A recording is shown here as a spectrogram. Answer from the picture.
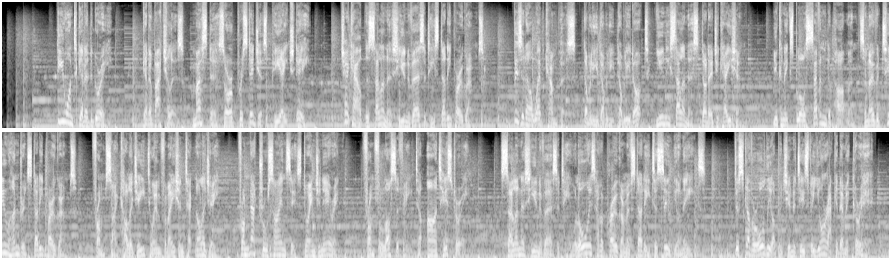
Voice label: Institutional Spot, ENG; Uniselinus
